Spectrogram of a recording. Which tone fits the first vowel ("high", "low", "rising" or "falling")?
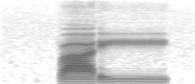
high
